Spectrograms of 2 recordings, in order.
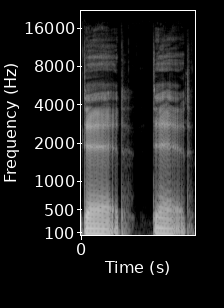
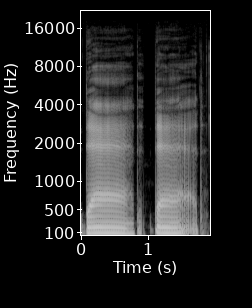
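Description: First: Dead with a relaxed, centred e. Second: Dad with a wide open a. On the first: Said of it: "relax your lips". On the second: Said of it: "really opening your mouth and saying". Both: Shown as a demonstration.

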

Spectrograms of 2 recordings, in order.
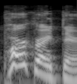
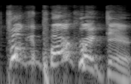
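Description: First: Firm, slightly raised instruction to the driver; retold impatient direction, still contained; insistent order. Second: High, strained, furious insistence; exasperated mock yell. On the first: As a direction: tell him where to park, mildly pushy. Retold parking argument, first take. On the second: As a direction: re-enact losing patience with the driver. Retold parking argument escalates.

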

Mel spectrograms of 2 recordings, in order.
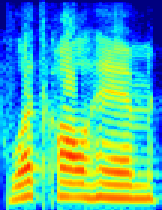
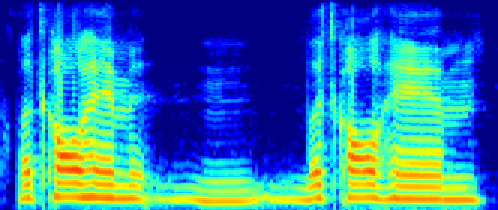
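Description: First: Said in the usual way. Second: Stretched-out let's call him while thinking; stalling slowly. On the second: Real, not acted. Stalling to pick a fake name, slow drawn-out thinking. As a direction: drag it out while searching for a name. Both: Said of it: "what's a good name for this guy".

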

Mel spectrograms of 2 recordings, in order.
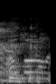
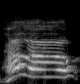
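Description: First: Laughing hello. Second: Big high shouted hello; catchphrase call. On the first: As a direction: toss it off with a chuckle. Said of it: "I mean". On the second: Announcer asked for his catchphrase, shouts it full out. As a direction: belt it like a courtside call. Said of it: "So I would probably say". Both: Shown as a demonstration.

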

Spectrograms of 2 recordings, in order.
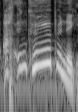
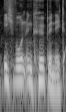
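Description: First: Hohes, langsames, überraschtes „Köpenick“. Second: Said in the usual way. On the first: Retold or imitated. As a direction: staun über „Köpenick“, hoch und langsam. Sängerin überrascht. (Sängerin hört überrascht, dass er in Köpenick wohnt)

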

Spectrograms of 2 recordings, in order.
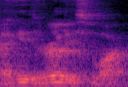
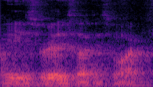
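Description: First: Said in the usual way. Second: Whispered aside. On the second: Real, not acted. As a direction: whisper "He's really fucking smart" low and breathless. Repeats praise, second time hushed.

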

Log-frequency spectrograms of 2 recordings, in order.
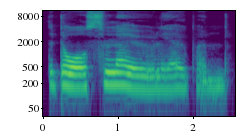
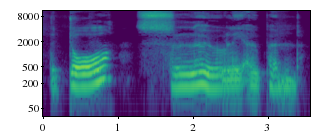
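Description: First: Said in the usual way. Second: "slowly" stretched long; slow suspense, lingering on "slowly"; drawn out. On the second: A narrator's reading. Narrator draws out a slow action.

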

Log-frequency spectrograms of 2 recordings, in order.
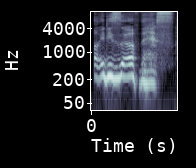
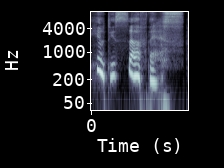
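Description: First: Emotional cry, a little louder; cried out. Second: Slow, effortful grunt. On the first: Demon accepting his worth, crying out. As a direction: cry it out with conviction. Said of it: "he cried". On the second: Angel affirming his lover, grunted with effort. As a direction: grunt the words out slowly. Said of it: "Zira grunted". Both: A narrator's reading.

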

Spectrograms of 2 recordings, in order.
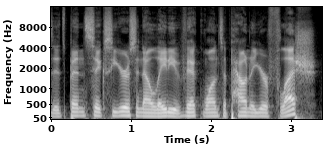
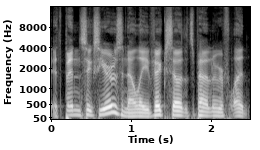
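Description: First: Said in the usual way. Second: Put-on quick, louder line in a slipped American accent; mock the actor dropping into his American accent; imitating American accent slip. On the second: Recapper mocking Jason's American accent slipping through. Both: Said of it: "back in his normal accent".

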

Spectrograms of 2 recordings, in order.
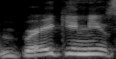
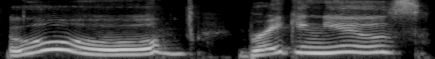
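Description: First: Laughing repeat. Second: Excited breaking news. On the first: Host repeats announcement, laughing. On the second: Host reacts to product announcement. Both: Real, not acted.

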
